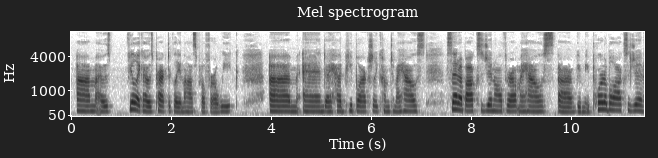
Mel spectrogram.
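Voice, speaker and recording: A woman vlogger talks casually through a personal update. Her voice sits at a middle pitch, and her delivery is halting, with drawn-out pauses between phrases. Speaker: vlogger giving a health update.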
